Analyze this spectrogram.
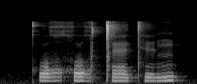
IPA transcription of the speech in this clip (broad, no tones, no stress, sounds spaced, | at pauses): kʰ o ʁ χ u ʁ ǀ ɛ tʰ ɪ ŋ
